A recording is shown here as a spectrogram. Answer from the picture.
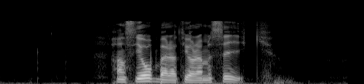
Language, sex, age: Swedish, male, 45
